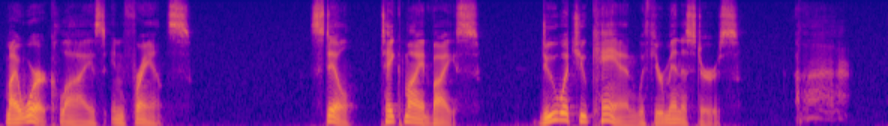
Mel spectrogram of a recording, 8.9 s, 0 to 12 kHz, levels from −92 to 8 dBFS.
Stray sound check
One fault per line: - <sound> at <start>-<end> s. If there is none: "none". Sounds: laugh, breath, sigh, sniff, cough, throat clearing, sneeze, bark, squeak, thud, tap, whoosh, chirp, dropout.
- throat clearing at 7.8-8.5 s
